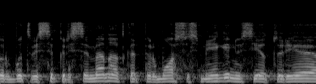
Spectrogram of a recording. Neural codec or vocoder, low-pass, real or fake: codec, 16 kHz, 16 kbps, FreqCodec, larger model; 7.2 kHz; fake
